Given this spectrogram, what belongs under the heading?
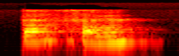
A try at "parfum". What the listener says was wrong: Все равно зло слышу. Слышите, да, что получается он немножко тяжелее, чем у меня? Он должен быть чуть легче.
